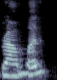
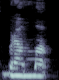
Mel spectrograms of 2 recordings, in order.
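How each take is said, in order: First: The word ends with an n sound. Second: The word ends with a vowel sound. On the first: The speaker calls it wrong. "it is wrong pronunciation" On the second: The speaker calls it right. "The actual pronunciation is Brahma"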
